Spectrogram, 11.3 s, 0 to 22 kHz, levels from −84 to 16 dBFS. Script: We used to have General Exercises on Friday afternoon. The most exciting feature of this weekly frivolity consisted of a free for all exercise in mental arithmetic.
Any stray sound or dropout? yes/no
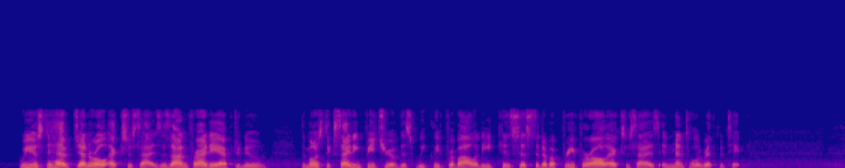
no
